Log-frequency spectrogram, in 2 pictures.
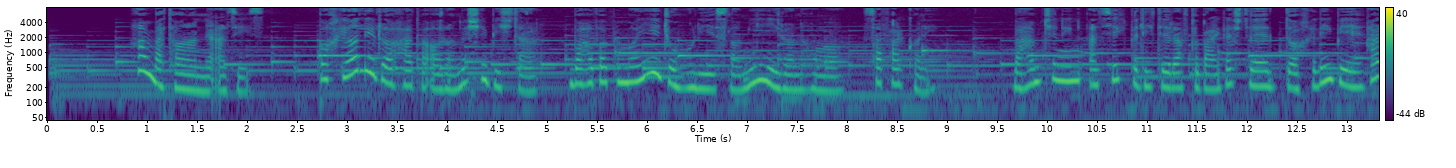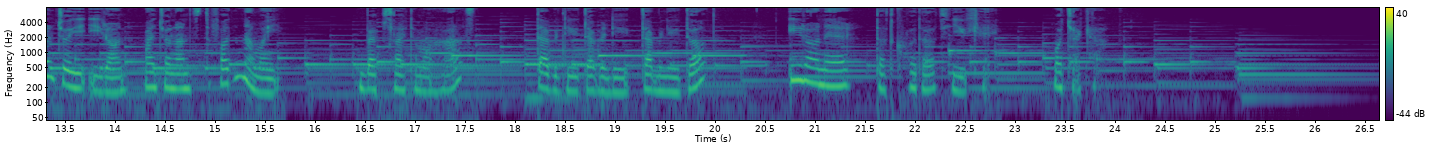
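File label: Farsi; Middle Eastern, Male, 20s-30s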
